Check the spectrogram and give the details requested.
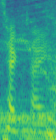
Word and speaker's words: Tektite: Is it called a Tektite? I think I'm getting the name wrong. Hold on, let's see. Oh no, it is Tektite.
